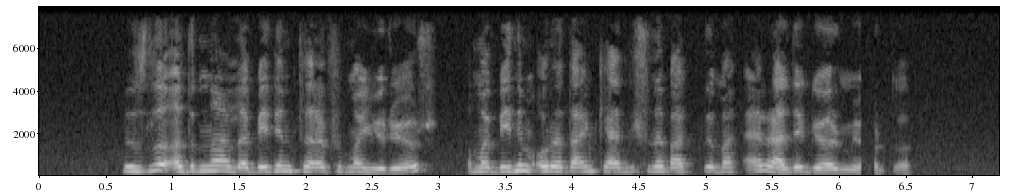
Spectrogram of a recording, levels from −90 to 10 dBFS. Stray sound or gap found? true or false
true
